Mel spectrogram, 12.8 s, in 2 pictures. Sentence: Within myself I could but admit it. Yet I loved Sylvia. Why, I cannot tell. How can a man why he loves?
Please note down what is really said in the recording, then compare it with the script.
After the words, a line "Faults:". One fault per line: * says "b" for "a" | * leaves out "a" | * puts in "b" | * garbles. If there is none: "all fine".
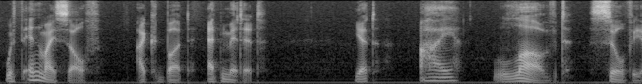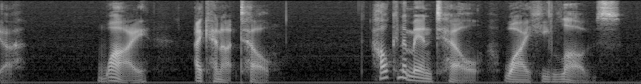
Within myself I could but admit it. Yet I loved Sylvia. Why, I cannot tell. How can a man tell why he loves?
Faults:
* puts in "tell"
